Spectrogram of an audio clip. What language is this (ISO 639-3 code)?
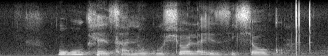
zul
